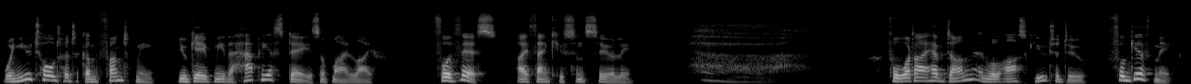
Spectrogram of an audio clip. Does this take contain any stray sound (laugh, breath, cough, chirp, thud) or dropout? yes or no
yes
